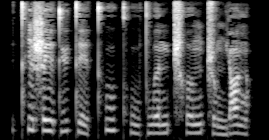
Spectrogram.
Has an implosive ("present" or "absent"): absent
